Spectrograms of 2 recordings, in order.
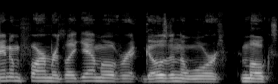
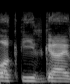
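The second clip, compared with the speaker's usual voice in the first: usual speaking voice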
